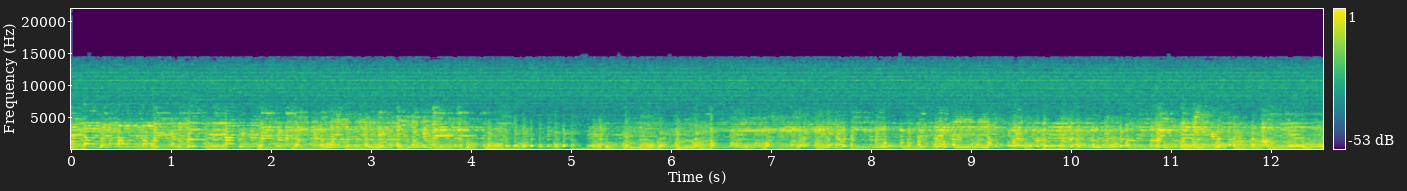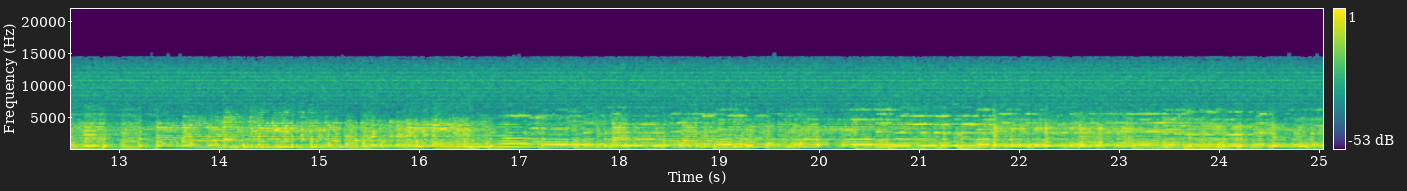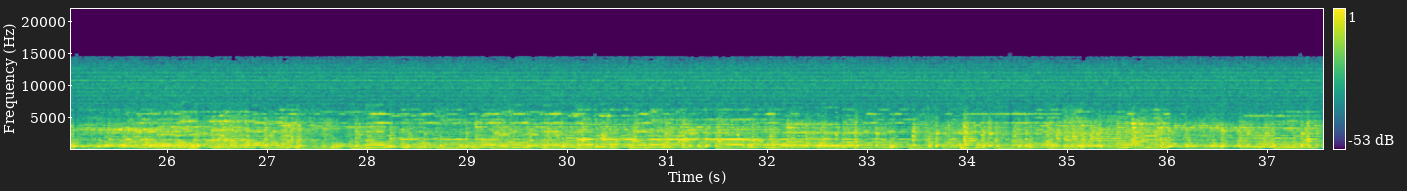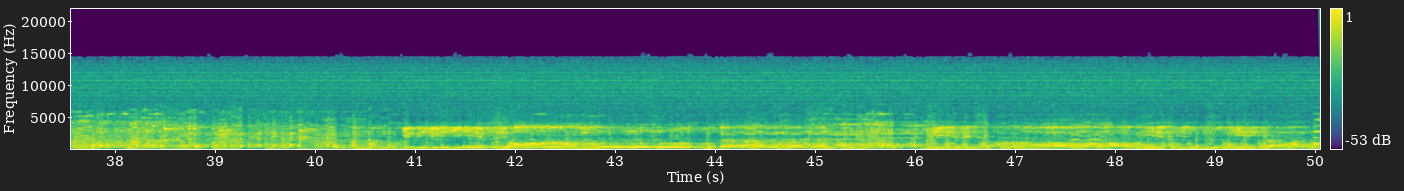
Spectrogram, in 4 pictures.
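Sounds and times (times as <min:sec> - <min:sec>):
accordion holding chords: 0:00.0 - 0:50.0
lute plucked quickly: 0:00.0 - 0:50.0.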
